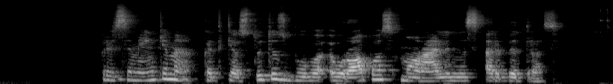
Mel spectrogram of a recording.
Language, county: Lithuanian, Kaunas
